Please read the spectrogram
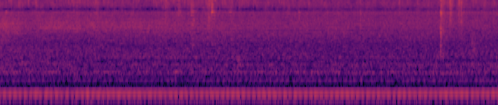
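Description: Steady low hum with a faint even hiss as jaggery syrup heats in a pan over a gas flame, just starting to bubble at the edges.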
